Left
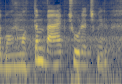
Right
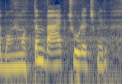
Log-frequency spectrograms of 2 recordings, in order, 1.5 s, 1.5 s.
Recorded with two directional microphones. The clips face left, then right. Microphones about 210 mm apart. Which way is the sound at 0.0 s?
50° right (ahead or behind).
